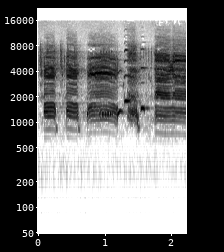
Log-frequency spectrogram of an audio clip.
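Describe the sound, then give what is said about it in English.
A yellow-headed blackbird at Rice Lake State Park in Minnesota gives a series of loud, gruff, nasal growls and toots, harsh buzzy notes in close succession with brief gaps. “In the Midwest, at Rice Lake State Park in Minnesota, a yellow-headed blackbird offers its gruff repertoire of growls and toots.”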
